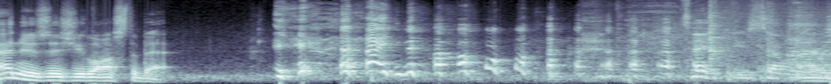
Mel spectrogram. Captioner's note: laughing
